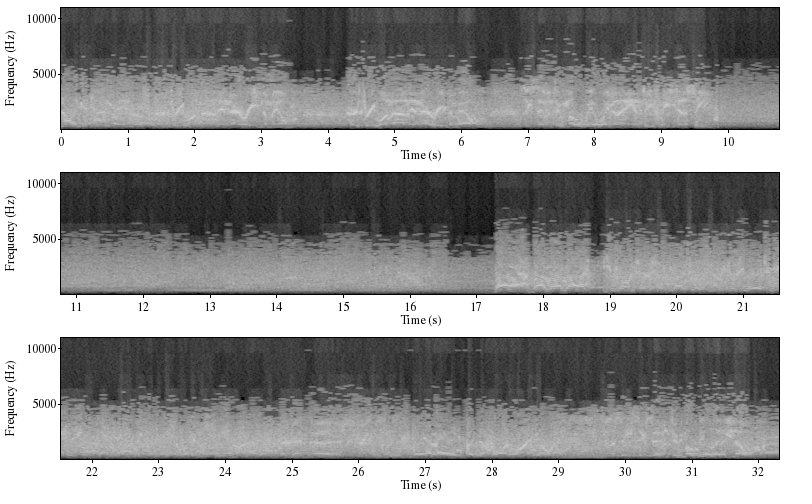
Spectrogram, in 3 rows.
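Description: CB radio receiver on channel 28 picking up distant skip stations: voices over the speaker, too garbled by the long-distance signal to make out. The signal fades weaker partway through, then comes back strong suddenly a little past the middle.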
